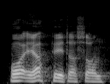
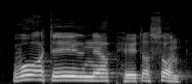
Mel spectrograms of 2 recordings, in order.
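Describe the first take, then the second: First: Said in the usual way. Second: Louder, higher, exasperated demand; irate exclamation, voice raised; angry outburst. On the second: A narrator's reading. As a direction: burst out, demanding to know where he is. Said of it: "udbrød O'Kelly og blev mørkerød".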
